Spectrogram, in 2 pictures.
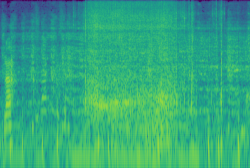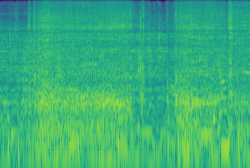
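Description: Skateboard wheels rolling on concrete, a steady rushing sound from about two seconds in that fades near the end, with background music underneath.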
